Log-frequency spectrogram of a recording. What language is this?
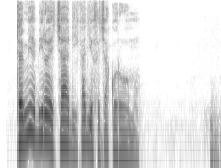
Luo (Kenya and Tanzania)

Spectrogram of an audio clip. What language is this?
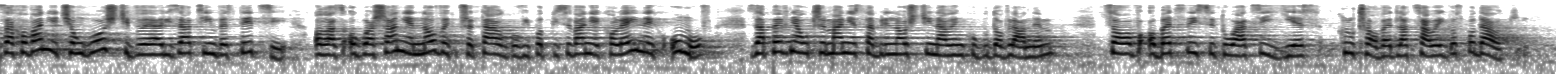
Polish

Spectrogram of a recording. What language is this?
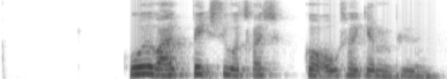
Danish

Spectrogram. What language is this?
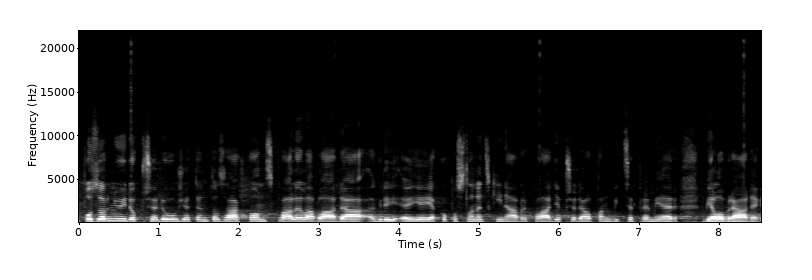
Czech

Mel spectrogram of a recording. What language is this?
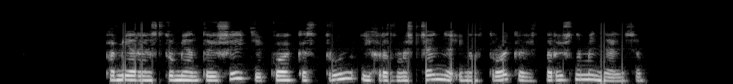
Belarusian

